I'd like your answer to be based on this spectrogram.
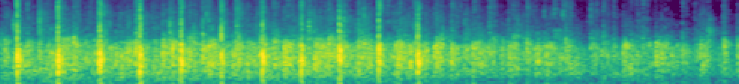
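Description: An audience at a morning discussion event claps steadily in thanks to moderator Terry Glavin, dense applause that tapers slightly toward the end.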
